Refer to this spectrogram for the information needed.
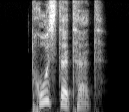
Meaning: inflection of prusten: 1. second-person plural preterite 2. second-person plural subjunctive II
- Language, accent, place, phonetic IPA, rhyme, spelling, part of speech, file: German, Germany, Berlin, [ˈpʁuːstətət], -uːstətət, prustetet, verb, De-prustetet.ogg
